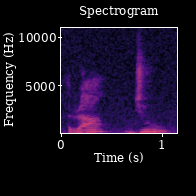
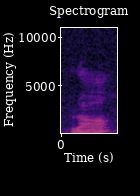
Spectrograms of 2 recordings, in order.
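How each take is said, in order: First: Said in the usual way. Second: Ra-ju broken into two beats; teacher splitting the name Ra-ju into syllables; split into syllables. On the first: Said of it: "two syllables". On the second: Shown as a demonstration. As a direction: chop Ra-ju into Ra and ju. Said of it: "So there are two syllables".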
